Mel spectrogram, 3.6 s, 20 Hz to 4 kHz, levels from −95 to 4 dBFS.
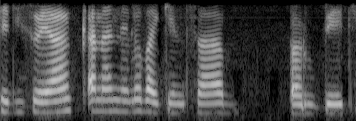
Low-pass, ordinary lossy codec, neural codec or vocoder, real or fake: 3.6 kHz; AAC, 32 kbps; codec, 16 kHz, 6 kbps, DAC; fake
